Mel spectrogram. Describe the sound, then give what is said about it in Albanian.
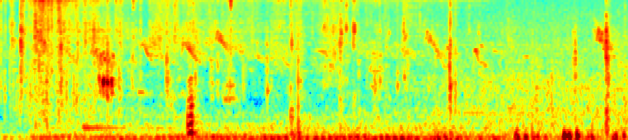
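Chickens cluck as they are fed in a garden in the morning, a few short, scattered clucks and calls over a low background. “nisi ushqej pulat”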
